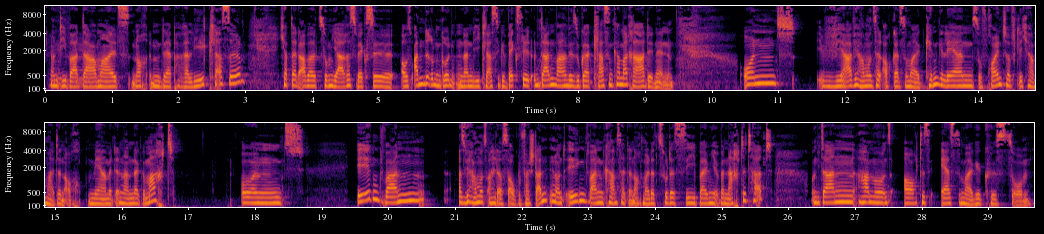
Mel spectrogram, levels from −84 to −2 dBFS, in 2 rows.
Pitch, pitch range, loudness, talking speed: 170 Hz, 155-185 Hz, -27 LUFS, 170 wpm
